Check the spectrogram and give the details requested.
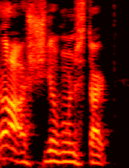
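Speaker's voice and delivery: normal talking voice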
